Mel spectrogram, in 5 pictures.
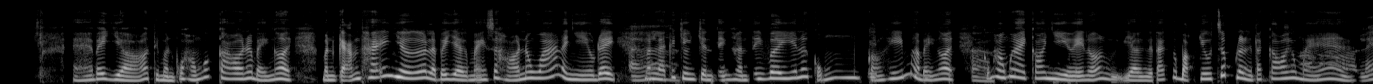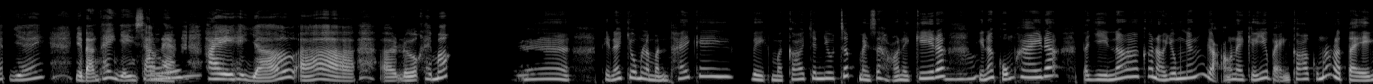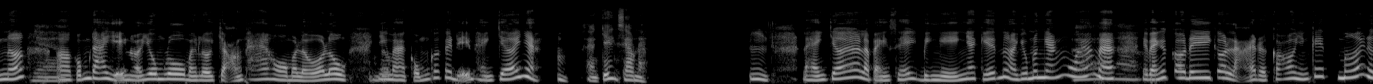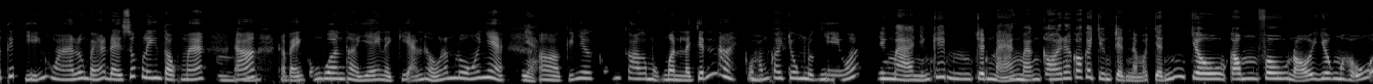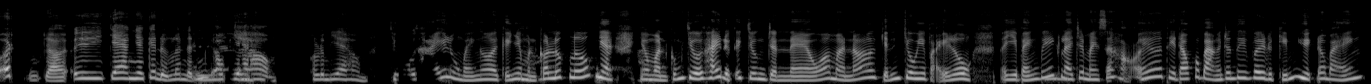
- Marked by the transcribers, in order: tapping; other background noise; "nên" said as "mên"
- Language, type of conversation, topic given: Vietnamese, podcast, Bạn nhớ nhất chương trình truyền hình nào thời thơ ấu?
